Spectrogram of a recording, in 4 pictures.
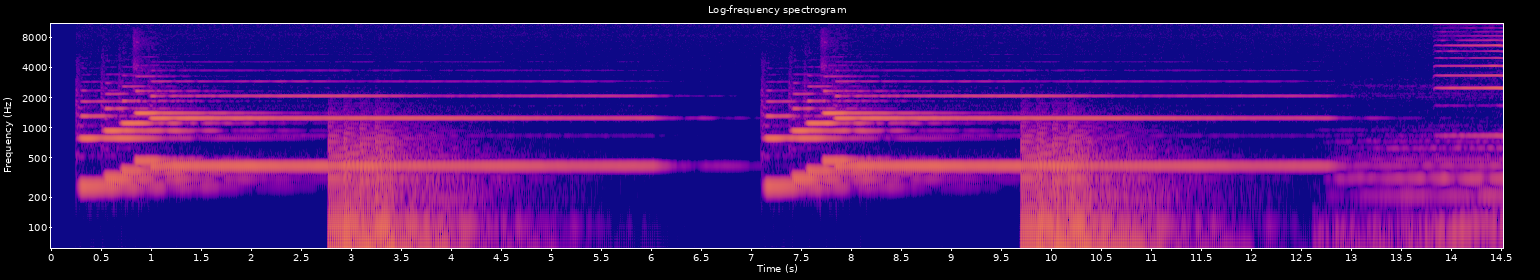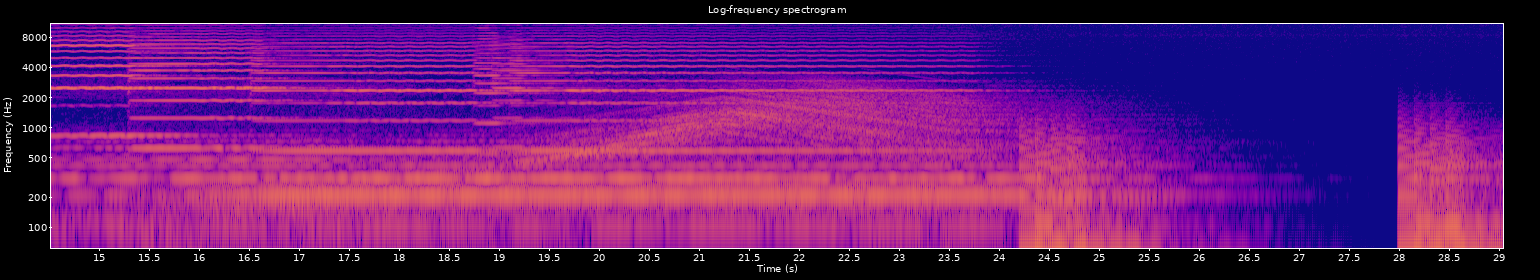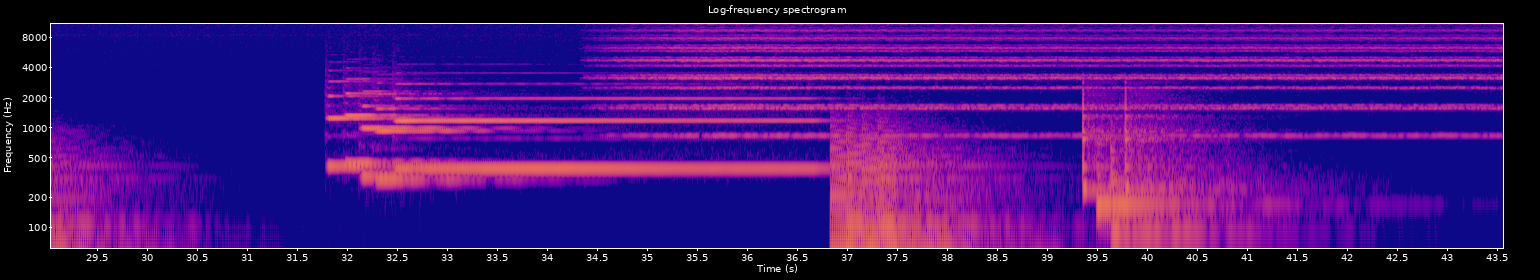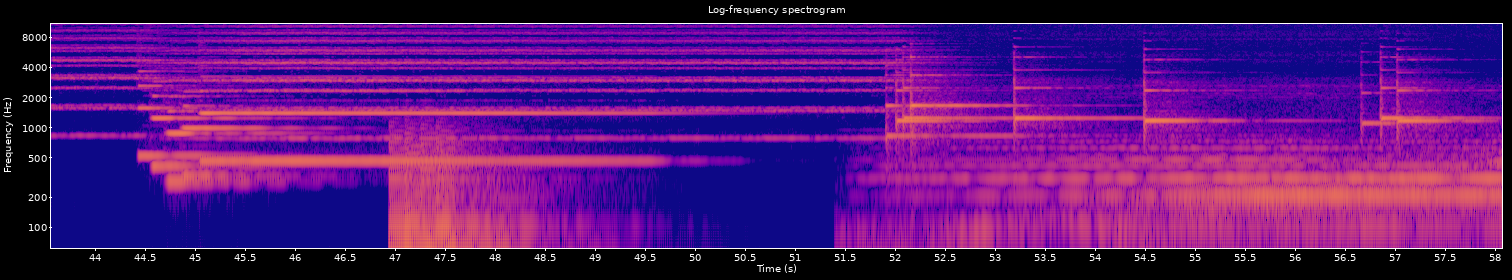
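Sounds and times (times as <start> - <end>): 
music: 0.3 - 27.2, 28.0 - 30.7, 31.8 - 58.0.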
